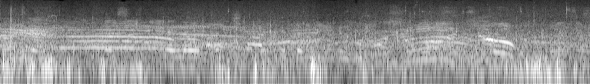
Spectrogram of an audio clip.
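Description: Several voices shouting and calling out at once during a soccer match, overlapping so that no clear words come through.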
